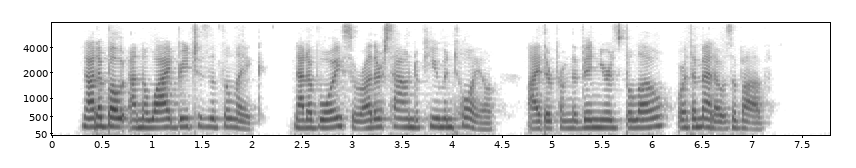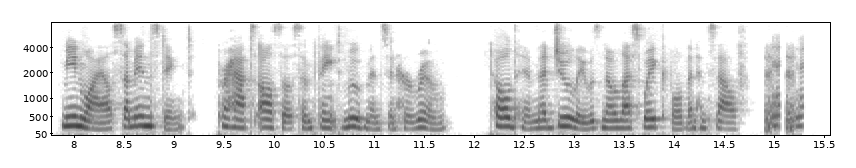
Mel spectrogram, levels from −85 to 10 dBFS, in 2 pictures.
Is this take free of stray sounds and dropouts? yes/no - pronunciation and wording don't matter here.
no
